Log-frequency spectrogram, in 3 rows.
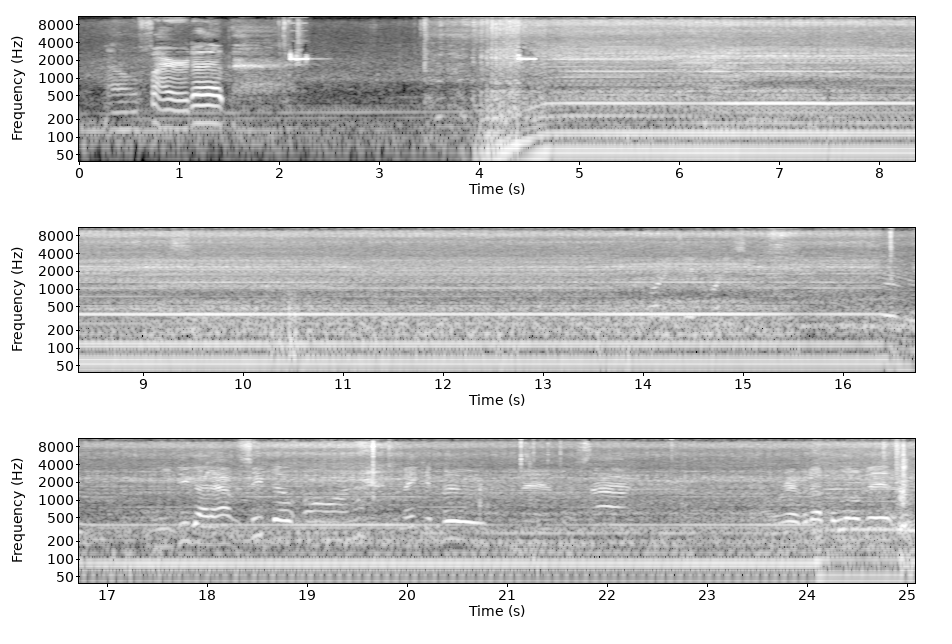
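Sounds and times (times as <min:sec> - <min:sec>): short high beep: 0:02.0 - 0:02.5, 0:04.4 - 0:04.6
diesel engine cranking and idling: 0:03.3 - 0:25.0.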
